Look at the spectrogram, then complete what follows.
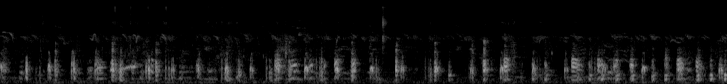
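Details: Two laying hens in their nest make a dense run of low, throaty clucks, closely spaced and continuous throughout.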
